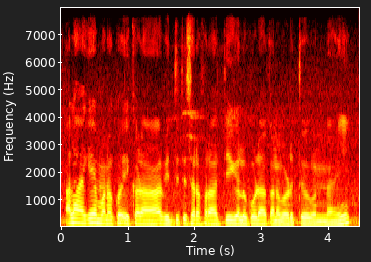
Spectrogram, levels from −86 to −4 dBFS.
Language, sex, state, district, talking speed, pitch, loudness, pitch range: Telugu, male, Telangana, Hyderabad, 120 wpm, 130 Hz, -13 LUFS, 125-140 Hz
